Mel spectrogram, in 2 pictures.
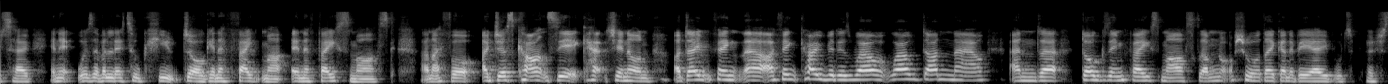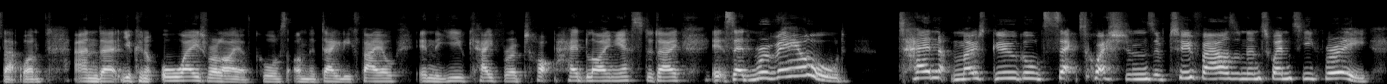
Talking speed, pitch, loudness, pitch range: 185 wpm, 175 Hz, -16 LUFS, 145-225 Hz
